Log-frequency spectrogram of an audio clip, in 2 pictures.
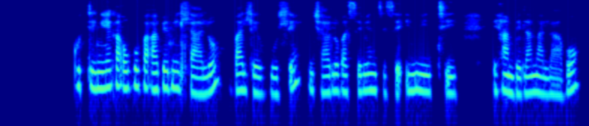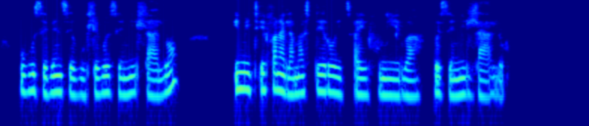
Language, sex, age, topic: North Ndebele, female, 36-49, health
